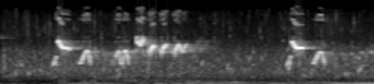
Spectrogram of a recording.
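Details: White-rumped shama song used as a training recording for caged birds: loud whistled and slurred notes in a rapid burst, a clear rising-falling whistle, then a pause and another whistled phrase.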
